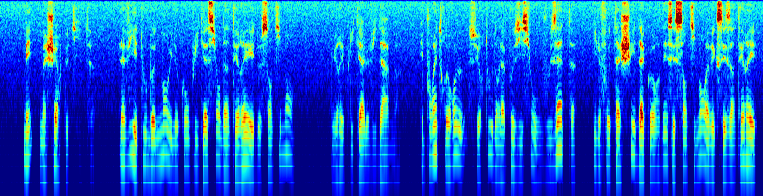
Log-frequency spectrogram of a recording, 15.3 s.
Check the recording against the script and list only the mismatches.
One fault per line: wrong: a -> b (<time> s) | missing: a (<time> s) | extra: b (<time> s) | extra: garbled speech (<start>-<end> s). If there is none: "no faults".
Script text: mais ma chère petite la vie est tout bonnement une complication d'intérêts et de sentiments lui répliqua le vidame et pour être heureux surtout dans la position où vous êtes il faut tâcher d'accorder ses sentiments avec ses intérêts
no faults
